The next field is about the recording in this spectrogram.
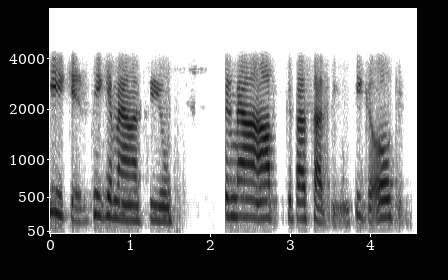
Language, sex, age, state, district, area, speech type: Urdu, female, 30-45, Uttar Pradesh, Rampur, urban, conversation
